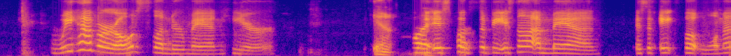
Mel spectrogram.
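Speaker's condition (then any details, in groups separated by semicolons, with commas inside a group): No condition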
